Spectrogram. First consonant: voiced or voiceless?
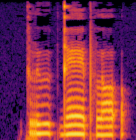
voiceless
